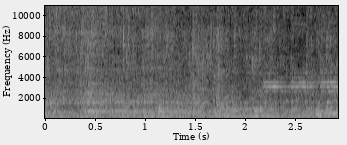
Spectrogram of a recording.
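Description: Three glasses of water are poured into a pot to be boiled for a Kerala-style home remedy dry ginger coffee, making a steady, moderately quiet stream of splashing water with no talk.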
